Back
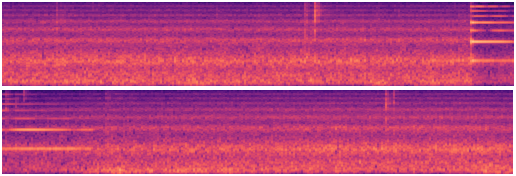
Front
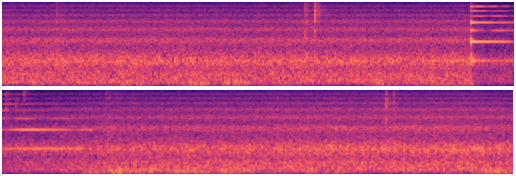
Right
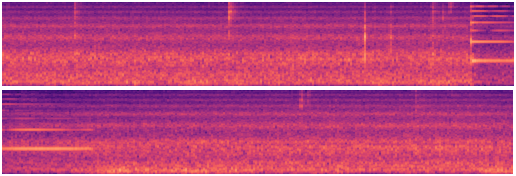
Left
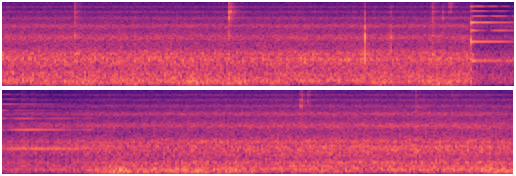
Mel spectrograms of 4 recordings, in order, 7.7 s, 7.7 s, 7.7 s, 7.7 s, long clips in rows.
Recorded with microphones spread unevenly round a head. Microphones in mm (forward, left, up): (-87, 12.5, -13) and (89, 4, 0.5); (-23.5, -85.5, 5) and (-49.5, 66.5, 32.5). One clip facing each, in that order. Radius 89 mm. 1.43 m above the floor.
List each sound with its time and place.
3.5 s a piano: 30° right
